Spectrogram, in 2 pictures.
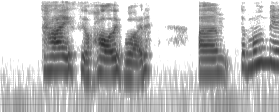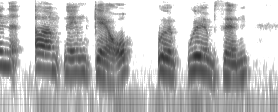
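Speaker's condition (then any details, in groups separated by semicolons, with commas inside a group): Down syndrome; walked later than other children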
